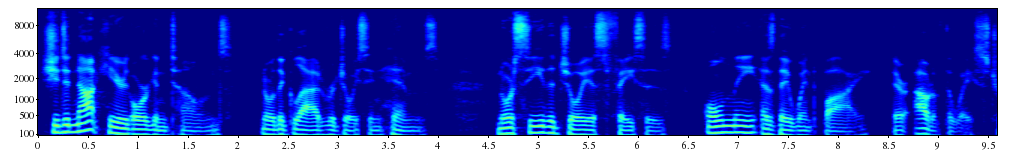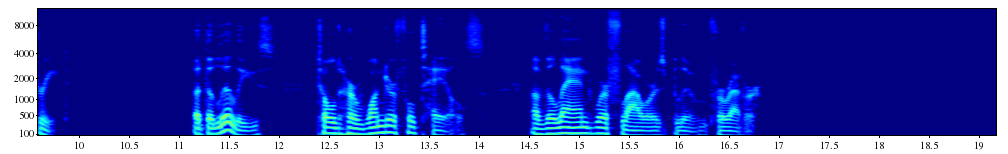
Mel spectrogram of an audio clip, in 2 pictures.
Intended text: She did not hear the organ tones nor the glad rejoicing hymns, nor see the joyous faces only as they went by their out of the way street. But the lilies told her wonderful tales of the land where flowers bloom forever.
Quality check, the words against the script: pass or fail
fail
